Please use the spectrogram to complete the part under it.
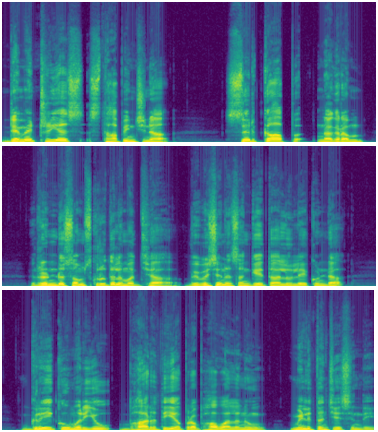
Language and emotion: Telugu, neutral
